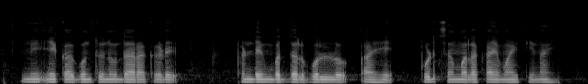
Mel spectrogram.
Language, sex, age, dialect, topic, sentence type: Marathi, male, 25-30, Standard Marathi, banking, statement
